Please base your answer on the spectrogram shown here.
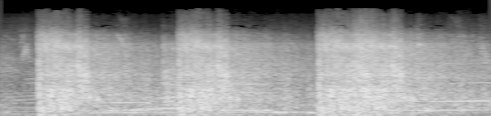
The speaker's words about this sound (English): Dad, give me that six gun and take this Winchester. I just reloaded it.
